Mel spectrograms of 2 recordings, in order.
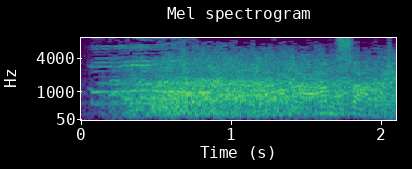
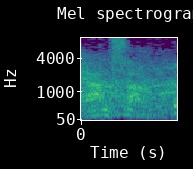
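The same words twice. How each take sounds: First: "I'm sorry" forced out through loud laughter, slow; laughing apology. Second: Said in the usual way. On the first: Real, not acted. Husband breaking into laughter mid-mockery, laughing apology. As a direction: apologise while still cracking up.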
